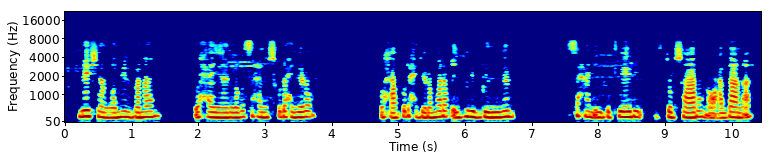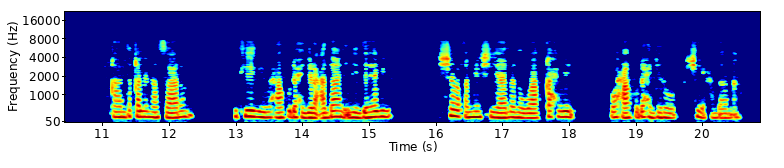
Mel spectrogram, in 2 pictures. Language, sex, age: Somali, female, 25-35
